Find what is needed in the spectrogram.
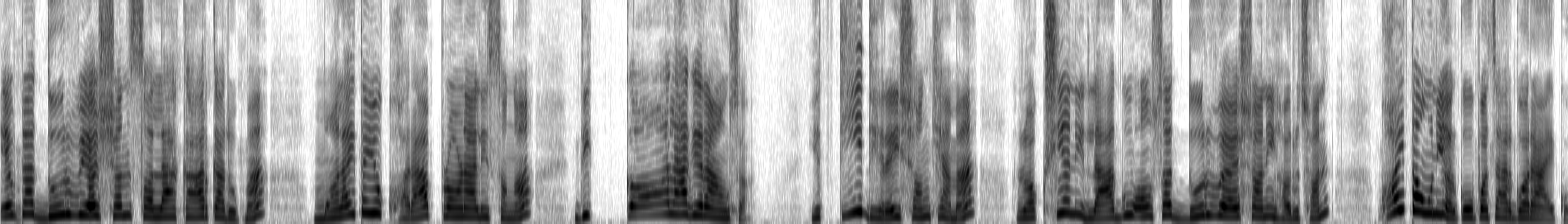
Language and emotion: Nepali, disgusted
